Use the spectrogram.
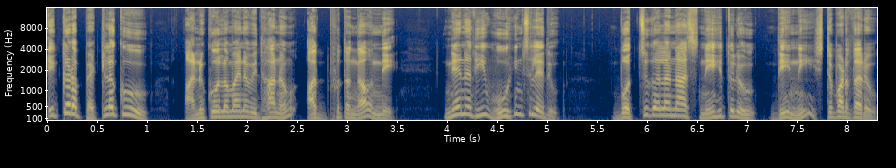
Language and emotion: Telugu, surprised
